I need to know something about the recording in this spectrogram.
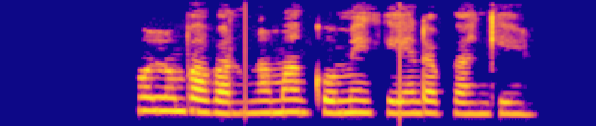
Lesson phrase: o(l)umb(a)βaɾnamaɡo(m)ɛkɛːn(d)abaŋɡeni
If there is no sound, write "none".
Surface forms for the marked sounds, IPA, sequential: l, a, m, d

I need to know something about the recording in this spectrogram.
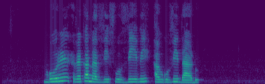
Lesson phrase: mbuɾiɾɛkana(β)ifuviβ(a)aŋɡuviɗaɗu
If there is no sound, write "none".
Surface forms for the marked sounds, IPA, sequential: v, i

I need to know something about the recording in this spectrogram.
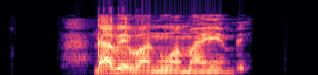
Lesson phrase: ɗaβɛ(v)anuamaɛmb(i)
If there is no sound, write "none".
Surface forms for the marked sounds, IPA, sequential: β, ɛ

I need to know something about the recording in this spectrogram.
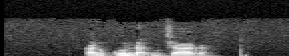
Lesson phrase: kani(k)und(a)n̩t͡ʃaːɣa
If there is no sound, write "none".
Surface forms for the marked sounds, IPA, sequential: k, a

